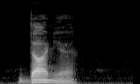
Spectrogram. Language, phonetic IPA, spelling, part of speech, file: Polish, [ˈdãɲɛ], danie, noun, Pl-danie.ogg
